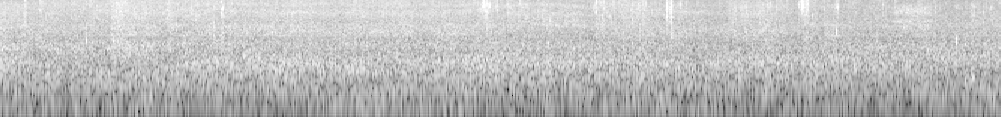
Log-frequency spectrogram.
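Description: Steady rushing of a fast-flowing river's current, an even wash of water noise with no breaks.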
